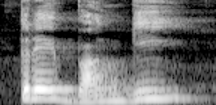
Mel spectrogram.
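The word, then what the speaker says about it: ਤ੍ਰਿਭੰਗੀ: ये जिहड़ा शब्द है जी त्रिभंगी, इनू आपां तत्ते नूं जिहड़ी सिहारी लगी हुई है जी, ख्याल रखो ये रारे अखर नूं लग के सिहारी उच्चारण होएगी, क्योंकि तत्ते दे पैर च तुसीं देखो भी अद्धा रारा लगा हुआ है।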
